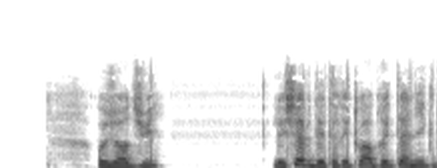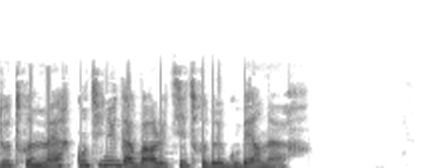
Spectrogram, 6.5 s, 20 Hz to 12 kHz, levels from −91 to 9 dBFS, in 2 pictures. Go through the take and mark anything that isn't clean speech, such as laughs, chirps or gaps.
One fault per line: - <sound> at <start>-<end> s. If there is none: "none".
none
